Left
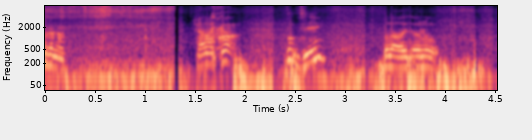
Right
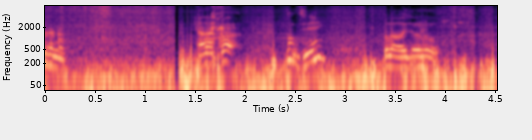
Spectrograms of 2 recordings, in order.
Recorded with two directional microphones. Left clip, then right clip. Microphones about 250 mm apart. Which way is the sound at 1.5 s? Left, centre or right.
Centre.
